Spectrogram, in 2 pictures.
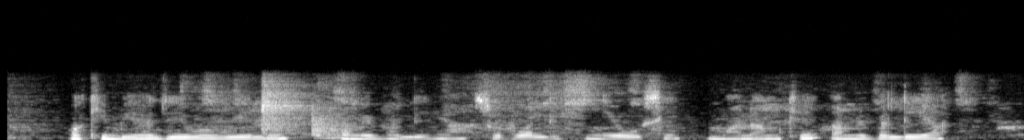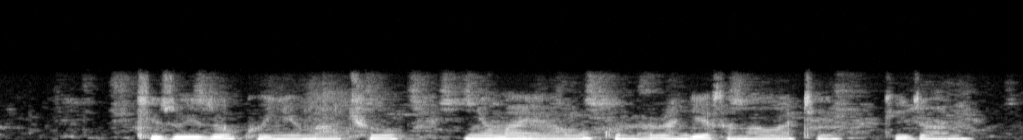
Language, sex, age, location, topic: Swahili, female, 18-24, Mombasa, education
